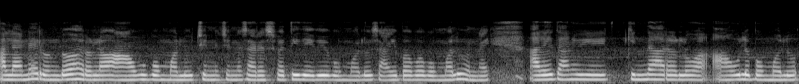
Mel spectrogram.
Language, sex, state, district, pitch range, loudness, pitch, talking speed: Telugu, female, Andhra Pradesh, Chittoor, 210-225 Hz, -14 LUFS, 215 Hz, 125 wpm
